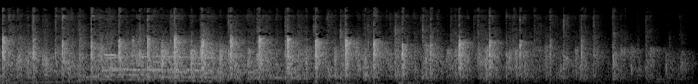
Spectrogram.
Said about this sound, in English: So I want to ask all of you to join your hands in a roaring applause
